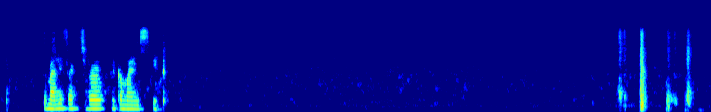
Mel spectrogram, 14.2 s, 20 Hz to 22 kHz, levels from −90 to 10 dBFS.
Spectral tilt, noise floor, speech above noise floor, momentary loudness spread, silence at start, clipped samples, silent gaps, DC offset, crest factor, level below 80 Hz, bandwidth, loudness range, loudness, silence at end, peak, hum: -5.5 dB/octave; -85 dBFS; 51 dB; 19 LU; 0.9 s; under 0.1%; none; under 0.1%; 30 dB; -78 dBFS; 7.6 kHz; 16 LU; -34 LUFS; 0.4 s; -10 dBFS; 50 Hz at -95 dBFS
